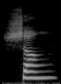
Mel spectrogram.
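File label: "shang", Mandarin Chinese syllable, first tone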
